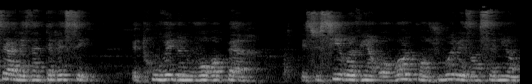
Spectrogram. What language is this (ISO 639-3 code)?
fra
